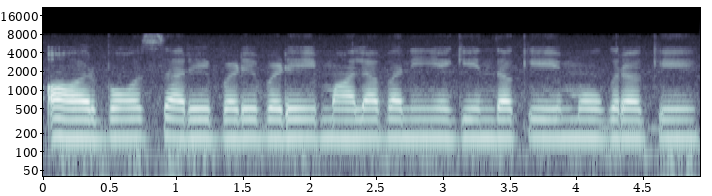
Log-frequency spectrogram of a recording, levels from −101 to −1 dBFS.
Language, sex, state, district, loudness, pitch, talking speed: Hindi, female, Chhattisgarh, Raipur, -18 LUFS, 165 Hz, 145 wpm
